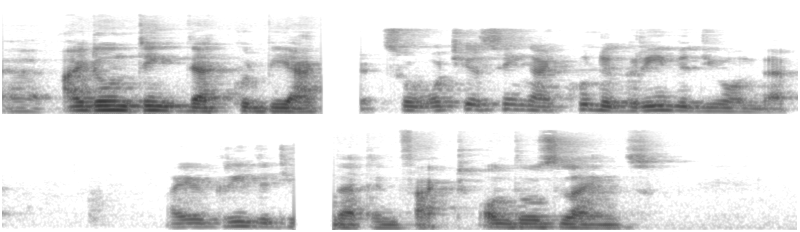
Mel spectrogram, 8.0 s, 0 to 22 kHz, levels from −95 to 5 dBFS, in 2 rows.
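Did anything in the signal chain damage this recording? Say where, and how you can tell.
Yes. From 1.59 to 5.64 s, after a 200 ms gap, the speech drops in level and loses everything above 7.9 kHz, most likely an input switched to a poorer device.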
